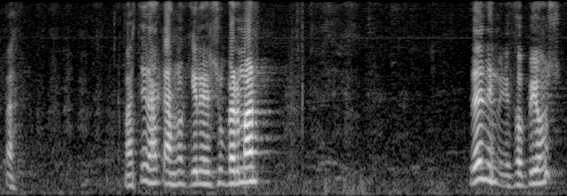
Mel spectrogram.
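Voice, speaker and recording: An actor playing a clumsy, dim young police recruit in a live stage comedy sketch, shrill and prone to shouting. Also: male voice. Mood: whiny. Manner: shrill, shouts his lines. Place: theatre stage.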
